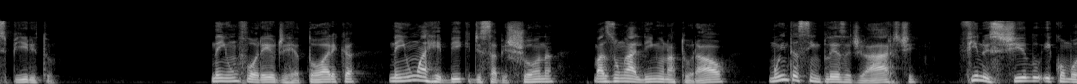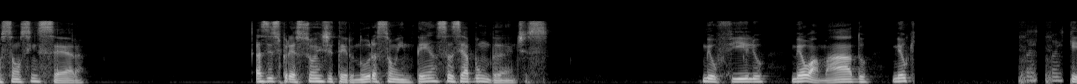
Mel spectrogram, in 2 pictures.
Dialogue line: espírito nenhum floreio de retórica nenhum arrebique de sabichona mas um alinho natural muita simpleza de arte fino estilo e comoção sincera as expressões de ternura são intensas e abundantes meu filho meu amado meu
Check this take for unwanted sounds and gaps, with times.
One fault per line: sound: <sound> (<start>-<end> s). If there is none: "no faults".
sound: laugh (21.0-21.4 s)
